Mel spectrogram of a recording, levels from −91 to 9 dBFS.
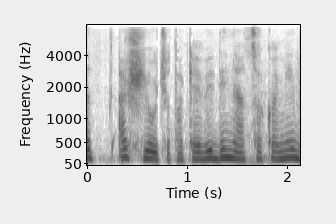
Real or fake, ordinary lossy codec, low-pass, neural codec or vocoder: real; AAC, 32 kbps; 7.2 kHz; none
